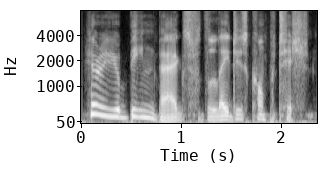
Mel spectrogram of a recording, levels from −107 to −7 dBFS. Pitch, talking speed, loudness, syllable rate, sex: 130 Hz, 230 wpm, -18 LUFS, 6.7 syllables/s, male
